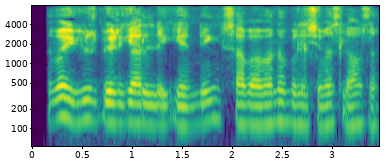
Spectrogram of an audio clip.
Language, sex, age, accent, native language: Uzbek, male, 25-34, Toshkent shahri, Uzbek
